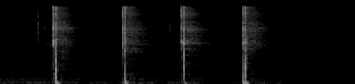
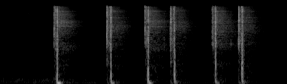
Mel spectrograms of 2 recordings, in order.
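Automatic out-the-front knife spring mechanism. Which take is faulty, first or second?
first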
